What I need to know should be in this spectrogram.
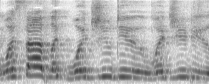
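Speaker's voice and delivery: high-pitched, retold cheeky questioning; nosy chatting-up. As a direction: pester strangers with breezy questions. Chatting up other inmates at jail.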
